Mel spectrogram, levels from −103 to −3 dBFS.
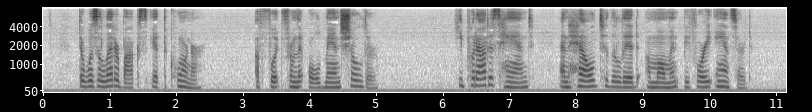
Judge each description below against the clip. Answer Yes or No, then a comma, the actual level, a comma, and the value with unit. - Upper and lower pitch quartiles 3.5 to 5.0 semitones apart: No, average, 2.9 semitones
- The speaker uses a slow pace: No, average, 155 wpm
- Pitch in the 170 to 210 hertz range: Yes, medium, 185 Hz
